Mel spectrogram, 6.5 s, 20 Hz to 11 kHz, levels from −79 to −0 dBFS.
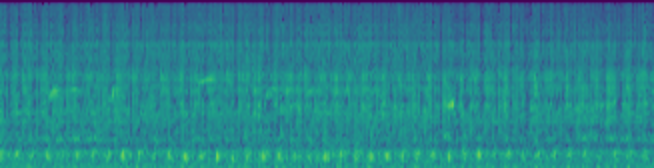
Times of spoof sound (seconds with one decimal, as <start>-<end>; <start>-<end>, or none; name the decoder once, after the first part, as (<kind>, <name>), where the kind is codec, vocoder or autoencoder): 0.0-6.5 (vocoder, BigVGAN v2)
